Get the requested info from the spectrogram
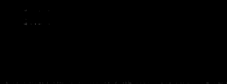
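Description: Near silence broken by a few faint metallic clinks about a quarter second in, as fine gold necklace chains and a metal pendant are handled.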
